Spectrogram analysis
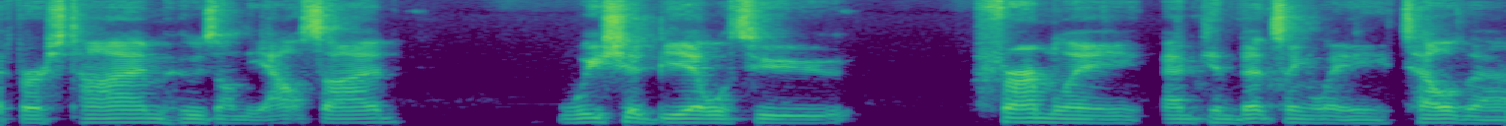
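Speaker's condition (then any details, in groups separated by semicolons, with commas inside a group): No condition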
